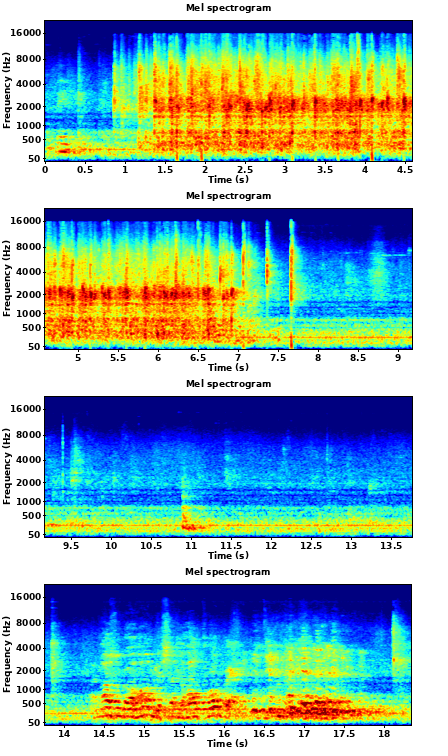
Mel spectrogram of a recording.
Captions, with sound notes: Thank you. [Applause] >>I might as well go home. You said the whole program. [Laughing]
